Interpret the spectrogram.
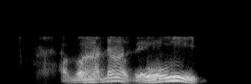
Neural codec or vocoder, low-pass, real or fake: codec, 24 kHz, 1.5 kbps, HILCodec; 3.6 kHz; fake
